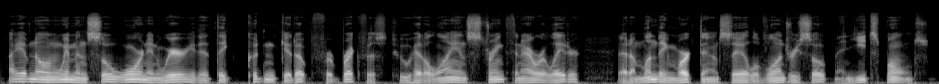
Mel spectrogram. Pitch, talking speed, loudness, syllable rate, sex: 95 Hz, 225 wpm, -19 LUFS, 4.9 syllables/s, male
